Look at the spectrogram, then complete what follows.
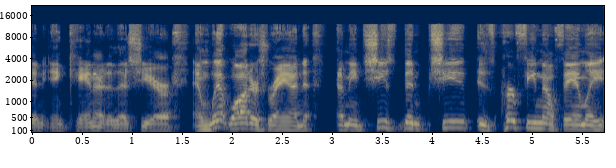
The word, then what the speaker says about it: Witwatersrand: This is actually a name in Afrikaans, I believe is how you say it. It's actually, Darin, you have it better than I do, so you say it. Witwatersrand.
